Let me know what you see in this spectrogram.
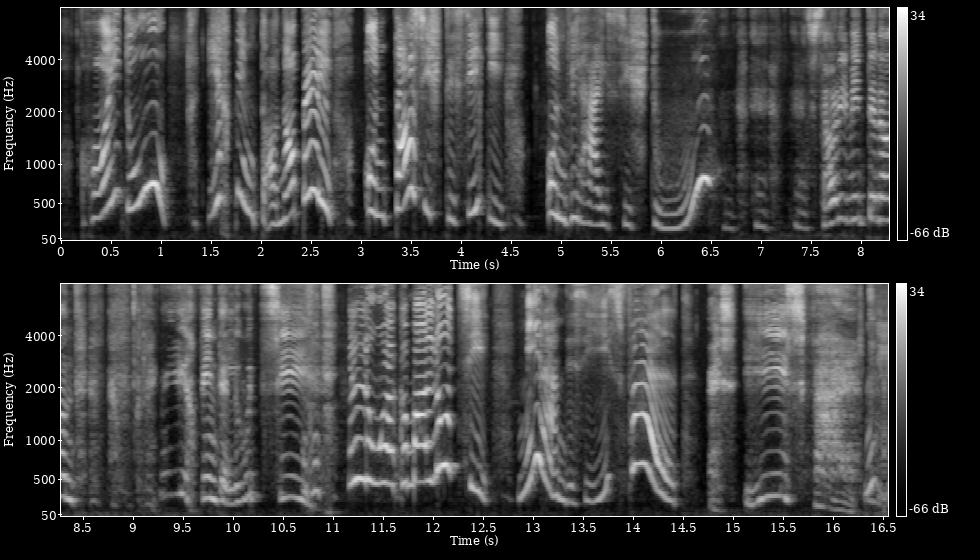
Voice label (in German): Hoerprobe, Sprecherin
